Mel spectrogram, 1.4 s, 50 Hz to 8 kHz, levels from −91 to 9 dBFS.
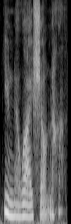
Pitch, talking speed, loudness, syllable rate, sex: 175 Hz, 210 wpm, -13 LUFS, 4.1 syllables/s, female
